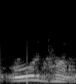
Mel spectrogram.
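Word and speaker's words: ऊर्ध्वम्: जिगातु भेषजम् ऊर्ध्वं ঊর্ধ্বম, হ্যাঁ ঊর্ধ্বম নয়, ঊর্ধ্বম, রেফটা বলতে হবে।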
